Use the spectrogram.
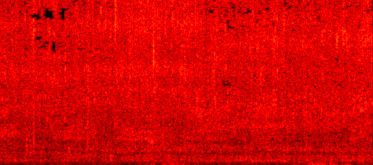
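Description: Steady flowing water from a warm sulphur spring at Clabony Sulphur Springs, with a continuous broadband rush and trickle, close by, with no voices.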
